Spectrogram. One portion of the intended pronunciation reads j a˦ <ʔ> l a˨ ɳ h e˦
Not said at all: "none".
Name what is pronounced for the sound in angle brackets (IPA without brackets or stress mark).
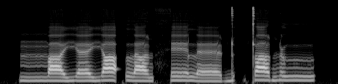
ʔ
